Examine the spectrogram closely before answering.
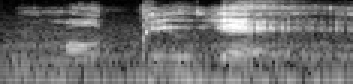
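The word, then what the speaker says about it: Montpelier: Okay, here in Vermont, we subtracted one L and pronounce it Montpellier.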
